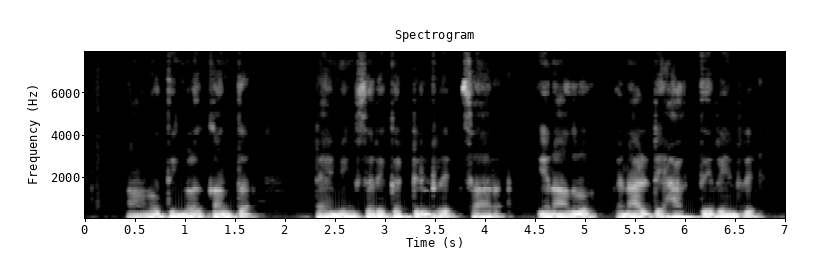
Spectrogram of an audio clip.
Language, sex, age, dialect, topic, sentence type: Kannada, male, 18-24, Dharwad Kannada, banking, question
